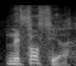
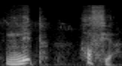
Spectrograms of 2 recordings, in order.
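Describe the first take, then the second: First: The word starts with a plain N sound. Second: The word starts with a K then N. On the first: The speaker calls it wrong. "in fact is mispronounced" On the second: The speaker calls it right. "We should pronounce it Kniphofia"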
